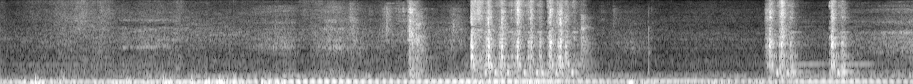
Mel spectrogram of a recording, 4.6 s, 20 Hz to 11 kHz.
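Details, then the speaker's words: 1969 Ford C700 truck, 330ci V8, cold start attempt after nearly nine months sitting, battery borrowed from another truck: two bursts of fast chattering clicks, no cranking; bad starter or battery connection, poor cables and bad grounds. "well that would be a bad starter connection right there or battery connection"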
